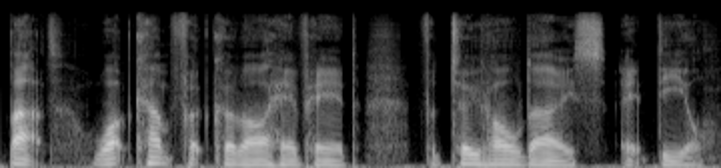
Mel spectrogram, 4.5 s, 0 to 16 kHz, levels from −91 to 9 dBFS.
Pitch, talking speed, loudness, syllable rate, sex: 95 Hz, 175 wpm, -21 LUFS, 4.4 syllables/s, male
